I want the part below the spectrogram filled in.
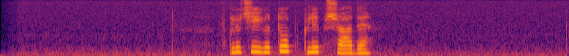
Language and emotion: Russian, neutral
